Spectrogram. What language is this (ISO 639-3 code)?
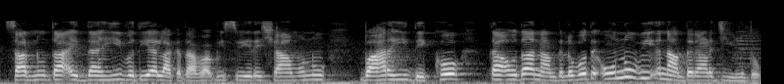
pan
